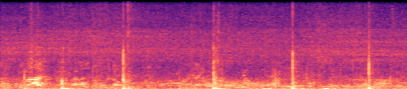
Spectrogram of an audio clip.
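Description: Irregular sharp thumps of a ball being kicked or struck on the pitch, about eight in four seconds, with voices talking in the background.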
